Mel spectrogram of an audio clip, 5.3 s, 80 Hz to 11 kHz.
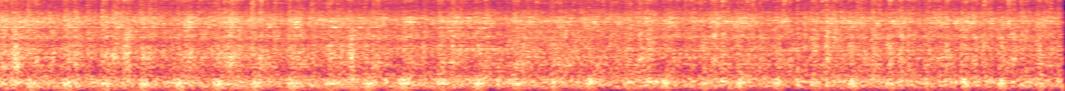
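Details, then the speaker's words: Can crusher machine after screw-on bracing of its frame to stop wobble; steady even mechanical whir with a light irregular rattle and no knocking or banging; runs smoothly without wobble, though the 14-inch pulley still wobbles. "no wobble."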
